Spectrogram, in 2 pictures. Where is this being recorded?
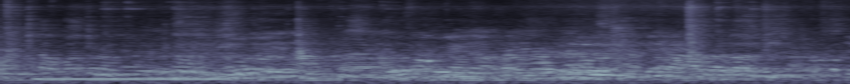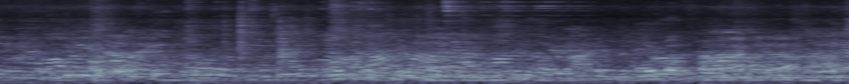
in a restaurant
